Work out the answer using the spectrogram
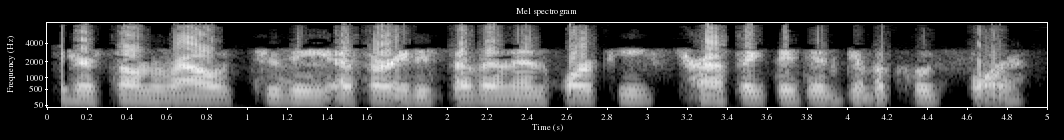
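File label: Sheriff East County, scanner audio trunk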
